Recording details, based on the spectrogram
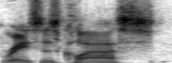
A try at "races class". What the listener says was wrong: Enunciate. It sounds like you're saying racist class.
